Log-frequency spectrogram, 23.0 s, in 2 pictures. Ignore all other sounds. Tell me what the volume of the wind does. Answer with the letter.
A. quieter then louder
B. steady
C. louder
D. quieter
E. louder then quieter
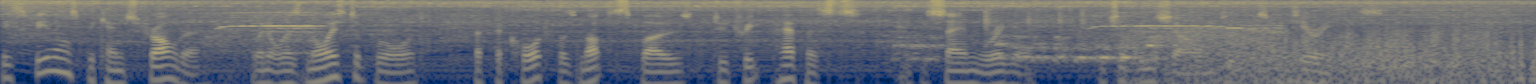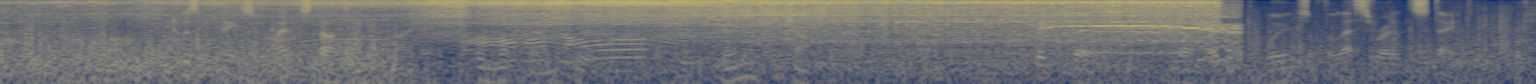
D.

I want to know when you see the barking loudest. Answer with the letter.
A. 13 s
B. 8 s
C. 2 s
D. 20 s
B.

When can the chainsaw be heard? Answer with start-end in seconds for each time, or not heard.
0.0-20.7.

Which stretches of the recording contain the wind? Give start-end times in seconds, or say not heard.
8.3-23.0.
